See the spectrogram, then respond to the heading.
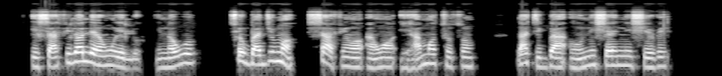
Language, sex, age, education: Yoruba, female, 46-60, tertiary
